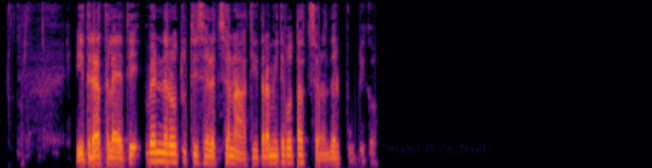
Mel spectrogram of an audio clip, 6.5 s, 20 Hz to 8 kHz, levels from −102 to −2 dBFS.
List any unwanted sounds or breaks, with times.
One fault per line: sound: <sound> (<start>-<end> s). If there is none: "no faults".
no faults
